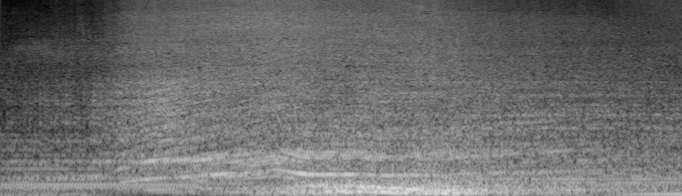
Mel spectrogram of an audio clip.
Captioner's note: ambient music; car engine roars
